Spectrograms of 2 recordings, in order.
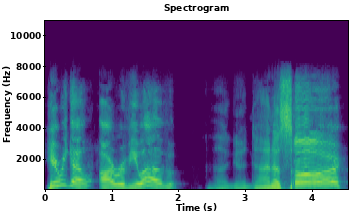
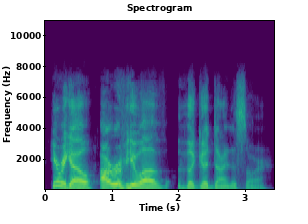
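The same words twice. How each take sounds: First: It is said in a big, theatrical way. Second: It is said in a plainer, toned-down way.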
